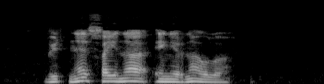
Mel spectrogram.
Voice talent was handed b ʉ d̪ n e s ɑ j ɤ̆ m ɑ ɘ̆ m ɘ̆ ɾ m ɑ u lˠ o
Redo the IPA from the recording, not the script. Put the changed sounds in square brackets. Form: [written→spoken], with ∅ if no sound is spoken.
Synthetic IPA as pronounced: b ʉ [d̪→t̪] n [e→æ] s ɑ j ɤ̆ [m→n] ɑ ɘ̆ [m→ŋ] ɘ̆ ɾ [m→n] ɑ u lˠ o

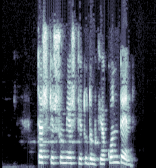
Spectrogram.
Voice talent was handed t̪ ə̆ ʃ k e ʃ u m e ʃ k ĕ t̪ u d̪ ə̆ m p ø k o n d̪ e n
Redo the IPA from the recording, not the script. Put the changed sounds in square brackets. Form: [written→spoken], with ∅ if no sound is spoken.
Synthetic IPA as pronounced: t̪ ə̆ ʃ k e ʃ u m e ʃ k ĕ t̪ u d̪ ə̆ m [p→k] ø k o n d̪ e n

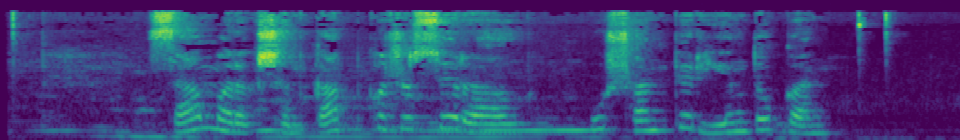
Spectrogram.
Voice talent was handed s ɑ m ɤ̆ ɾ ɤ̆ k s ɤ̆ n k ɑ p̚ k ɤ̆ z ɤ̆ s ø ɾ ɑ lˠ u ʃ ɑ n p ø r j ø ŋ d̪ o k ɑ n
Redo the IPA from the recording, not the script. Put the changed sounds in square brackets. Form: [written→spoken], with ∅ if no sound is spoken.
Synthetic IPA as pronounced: s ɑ m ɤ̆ ɾ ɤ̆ k [s→ʃ] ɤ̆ n k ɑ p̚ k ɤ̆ [z→ʒ] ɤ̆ s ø ɾ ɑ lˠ u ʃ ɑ n p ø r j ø ŋ d̪ o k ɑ n

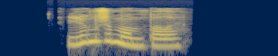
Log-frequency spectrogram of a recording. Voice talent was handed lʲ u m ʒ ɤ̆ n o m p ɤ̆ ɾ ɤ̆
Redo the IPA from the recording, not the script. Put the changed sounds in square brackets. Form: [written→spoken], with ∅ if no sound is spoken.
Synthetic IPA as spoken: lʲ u m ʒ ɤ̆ [n→m] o m p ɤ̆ [ɾ→l] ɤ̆

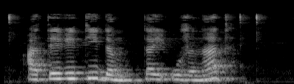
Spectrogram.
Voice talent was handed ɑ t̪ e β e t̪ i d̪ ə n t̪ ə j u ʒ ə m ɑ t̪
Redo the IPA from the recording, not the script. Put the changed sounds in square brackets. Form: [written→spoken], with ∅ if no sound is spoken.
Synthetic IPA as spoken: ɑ t̪ e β e t̪ i d̪ ə [n→m] t̪ ə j u ʒ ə [m→n] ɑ t̪

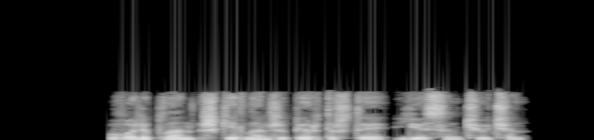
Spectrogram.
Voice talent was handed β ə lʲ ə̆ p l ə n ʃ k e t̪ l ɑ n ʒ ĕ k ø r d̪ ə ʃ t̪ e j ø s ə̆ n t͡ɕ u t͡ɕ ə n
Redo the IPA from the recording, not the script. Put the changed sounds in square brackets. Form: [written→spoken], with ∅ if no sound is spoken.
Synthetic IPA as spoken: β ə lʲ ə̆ p l [ə→ɑ] n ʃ k e t̪ l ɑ n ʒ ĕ [k→p] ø r [d̪→t̪] ə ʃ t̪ e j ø s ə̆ n t͡ɕ u t͡ɕ ə n

